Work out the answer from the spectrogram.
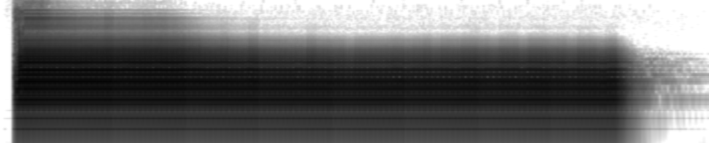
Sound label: Trombone Breath; synth patches Korg Prologue; Dystopia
